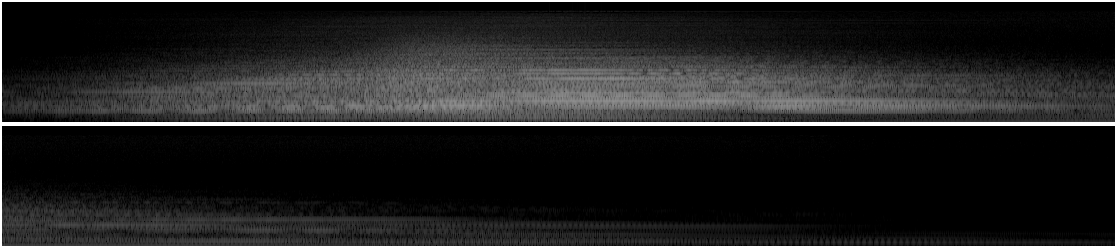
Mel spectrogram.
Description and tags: trombone pitch transformation sample remix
